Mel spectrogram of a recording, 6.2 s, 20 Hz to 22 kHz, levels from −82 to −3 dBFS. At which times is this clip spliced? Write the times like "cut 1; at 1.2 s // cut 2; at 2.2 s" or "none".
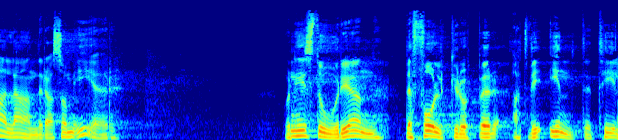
cut 1; at 2.9 s // cut 2; at 3.9 s // cut 3; at 5.1 s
